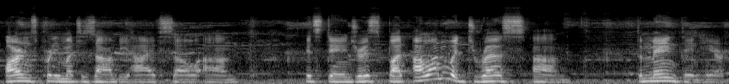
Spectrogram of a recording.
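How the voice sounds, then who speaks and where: A young man talking casually to camera in a video diary, playful, animated and boastful. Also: medium pitch, measured pace, soft background music. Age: young adult. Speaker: video diarist in a zombie tag game. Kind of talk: casual vlog talk to camera. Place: small indoor room. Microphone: webcam or laptop mic at arm's length. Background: rock song playing.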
